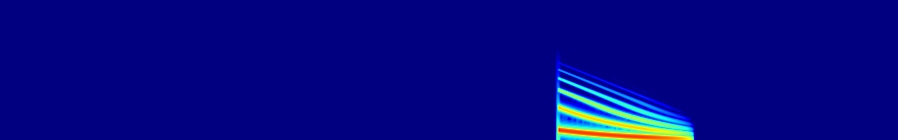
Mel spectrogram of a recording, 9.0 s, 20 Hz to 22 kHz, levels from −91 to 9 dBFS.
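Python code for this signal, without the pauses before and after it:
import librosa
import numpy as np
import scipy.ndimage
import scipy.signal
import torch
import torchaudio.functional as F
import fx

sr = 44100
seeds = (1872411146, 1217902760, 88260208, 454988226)

y = fx.sub_drop(sr, level_db=-7, start_hz=320.0, length_s=1.36, drive_db=5.5, fade_s=0.51, end_hz=65.0)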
